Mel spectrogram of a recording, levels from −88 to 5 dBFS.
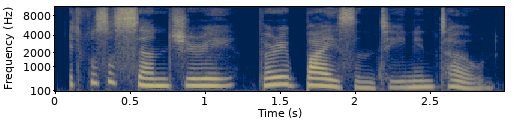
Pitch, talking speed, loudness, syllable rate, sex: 220 Hz, 160 wpm, -22 LUFS, 5.3 syllables/s, female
